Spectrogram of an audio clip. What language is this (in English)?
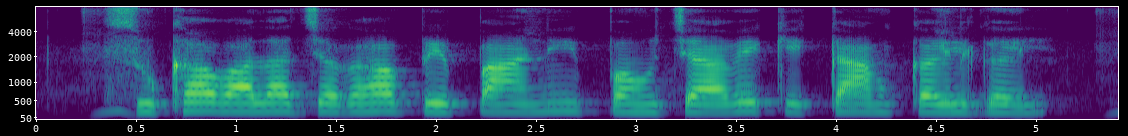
Bhojpuri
